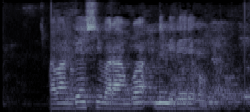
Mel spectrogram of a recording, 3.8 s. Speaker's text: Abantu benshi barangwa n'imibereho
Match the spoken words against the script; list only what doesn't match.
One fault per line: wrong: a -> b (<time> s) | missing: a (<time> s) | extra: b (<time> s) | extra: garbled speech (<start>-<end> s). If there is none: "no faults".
no faults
